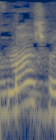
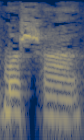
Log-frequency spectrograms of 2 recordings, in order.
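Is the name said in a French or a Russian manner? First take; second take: Russian; French. First: The name is said in a Russian manner. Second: The name is said in a French manner. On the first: This is how it is said at home. "У нас Маша" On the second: This is how the Frenchified émigrés say it. "у них Маша... на французский манер"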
